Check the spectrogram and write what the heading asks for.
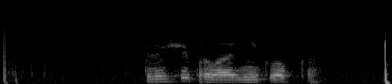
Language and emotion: Russian, sad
